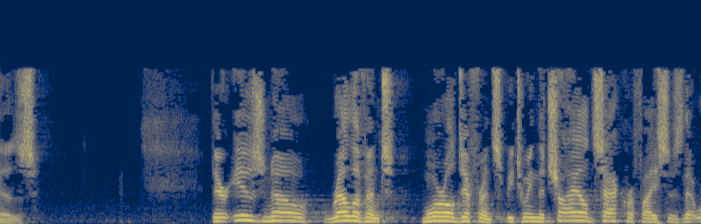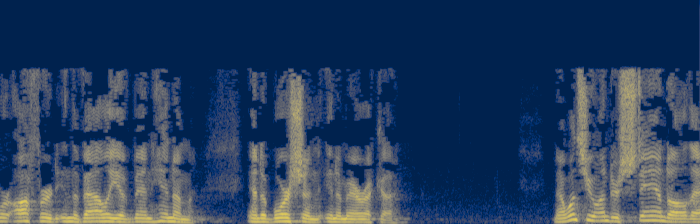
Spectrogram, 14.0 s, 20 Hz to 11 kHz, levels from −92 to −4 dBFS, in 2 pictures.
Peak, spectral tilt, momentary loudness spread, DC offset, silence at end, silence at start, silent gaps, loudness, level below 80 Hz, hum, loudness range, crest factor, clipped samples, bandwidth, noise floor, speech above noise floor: -4 dBFS; -4.5 dB/octave; 8 LU; under 0.1%; 0 s; 0 s; none; -20 LUFS; -62 dBFS; none; 4 LU; 18 dB; under 0.1%; 8 kHz; -71 dBFS; 51 dB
